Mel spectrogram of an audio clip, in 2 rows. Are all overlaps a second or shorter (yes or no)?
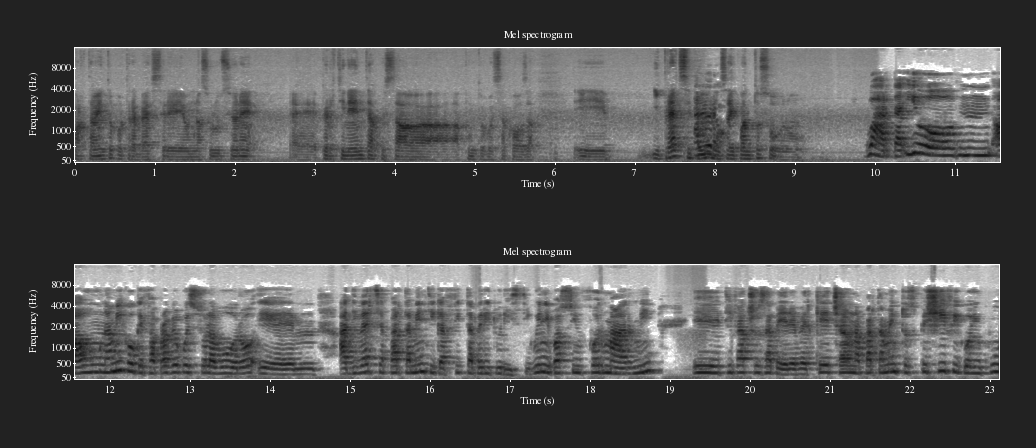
yes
